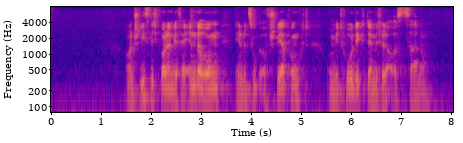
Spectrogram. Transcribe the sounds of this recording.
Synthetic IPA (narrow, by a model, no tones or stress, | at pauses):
ʔʊnʃliːslɪçfɔɐɾɐnviːɐfɛɐʔɛ̰ndəʁʊŋənʔɪnbət͡suːka̰ʊfʃv̥eːɐpʰʊŋkt | ʔʊntmetʰoːdɪkd̥eːɐmɪtʰl̩a̰ʊst͡saːlʊŋ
